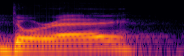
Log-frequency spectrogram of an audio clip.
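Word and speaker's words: Doré: I've heard it both ways. He is French. He spent a lot of time in London. The British say Dor. I think the French say door because it's got that little accent mark over the E.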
